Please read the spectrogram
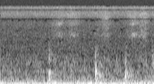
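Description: Dry-erase marker writing on a whiteboard: a few faint, short strokes as digits are written.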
